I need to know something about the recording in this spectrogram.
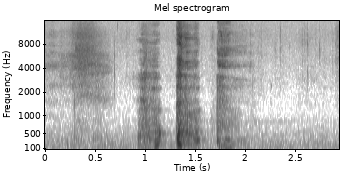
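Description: A man coughs into a microphone.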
